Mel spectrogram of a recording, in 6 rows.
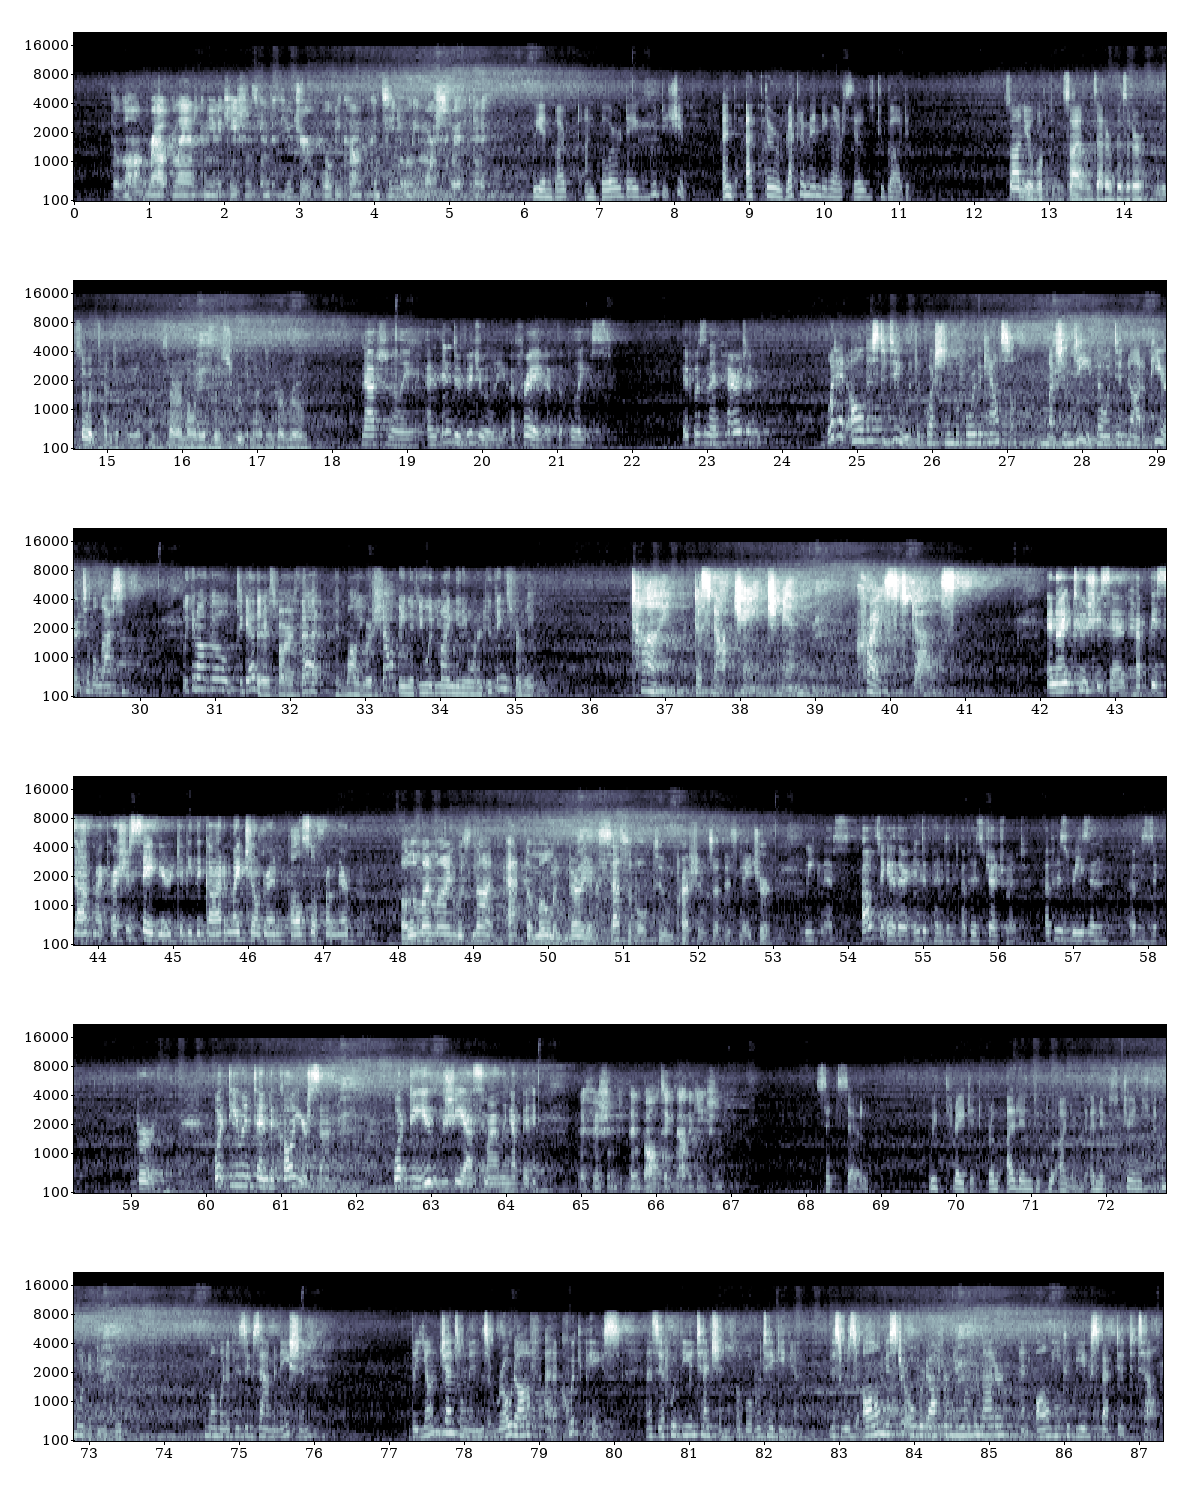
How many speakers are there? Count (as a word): nine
